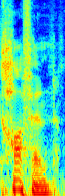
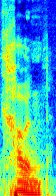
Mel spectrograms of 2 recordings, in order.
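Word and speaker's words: höfn: Starts with L-A-N-D-E-Y-G-A, and then it ends with H-O-F-N, which is looks like Hoffen, but it's pronounced more like Hoven.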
